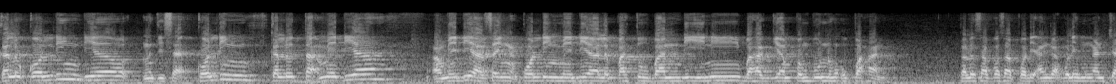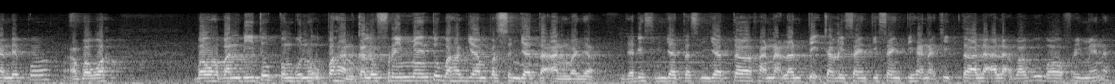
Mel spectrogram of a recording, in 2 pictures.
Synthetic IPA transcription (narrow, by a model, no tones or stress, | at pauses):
kalokolɪŋdiənant̪isa̰ʔkolɪŋkalot̪aʔmedia | əmedialsaiŋaʔ̪̚kolɪŋmedialəpast̪ubandiːnibaɦaɡianpəmbunʊhupaɦan | kalasapasapadiəaŋɡaʔ̚bolɛhməŋaɲt͡ʃandiəpəa̰bawah | bawahbandit̪upəmbunʊhupaɦankalofɾimɛnt̪ubaɦaɡianpərsəɲd͡ʒat̪aʔanbaɲaʔ̚ | d͡ʒadisəɲd͡ʒat̪asəɲd͡ʒat̪aɦaʔnaʔlant̪ɪʔ̚t͡ʃaɾisaint̪isajnt̪iɦaʔnaʔt͡ʃit̪aːlaʔalaʔbabubawahfɾimɛnah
